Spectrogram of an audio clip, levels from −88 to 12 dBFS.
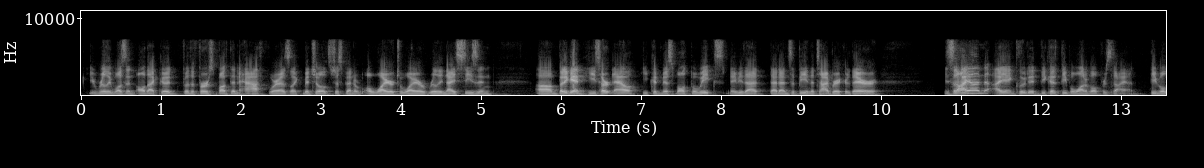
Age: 20-39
